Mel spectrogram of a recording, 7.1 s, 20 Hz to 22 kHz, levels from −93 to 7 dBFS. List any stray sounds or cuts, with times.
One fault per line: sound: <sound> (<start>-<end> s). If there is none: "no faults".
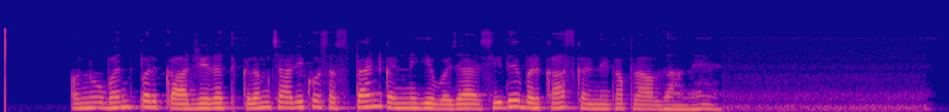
no faults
